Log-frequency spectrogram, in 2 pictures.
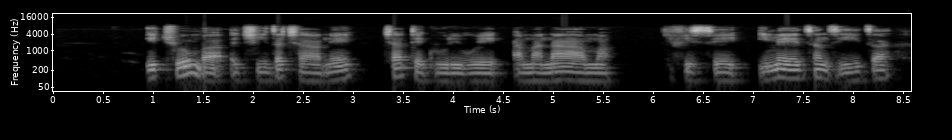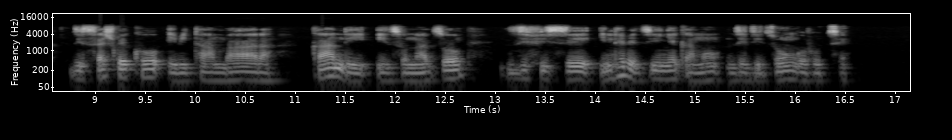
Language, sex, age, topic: Rundi, male, 25-35, education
